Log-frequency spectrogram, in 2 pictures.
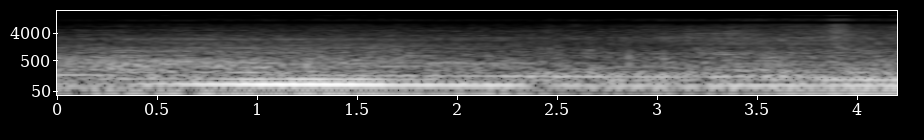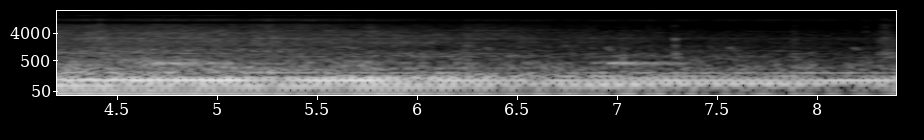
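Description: Low engine rumble of a nearby road vehicle, swelling about a second in and then easing to a steady level.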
